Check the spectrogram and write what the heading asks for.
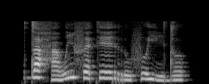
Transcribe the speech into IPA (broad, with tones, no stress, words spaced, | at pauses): da˦˨hã˨wi˦ fɛ˦keː˦ru˨fʊ˦ ji˨dʊ˦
